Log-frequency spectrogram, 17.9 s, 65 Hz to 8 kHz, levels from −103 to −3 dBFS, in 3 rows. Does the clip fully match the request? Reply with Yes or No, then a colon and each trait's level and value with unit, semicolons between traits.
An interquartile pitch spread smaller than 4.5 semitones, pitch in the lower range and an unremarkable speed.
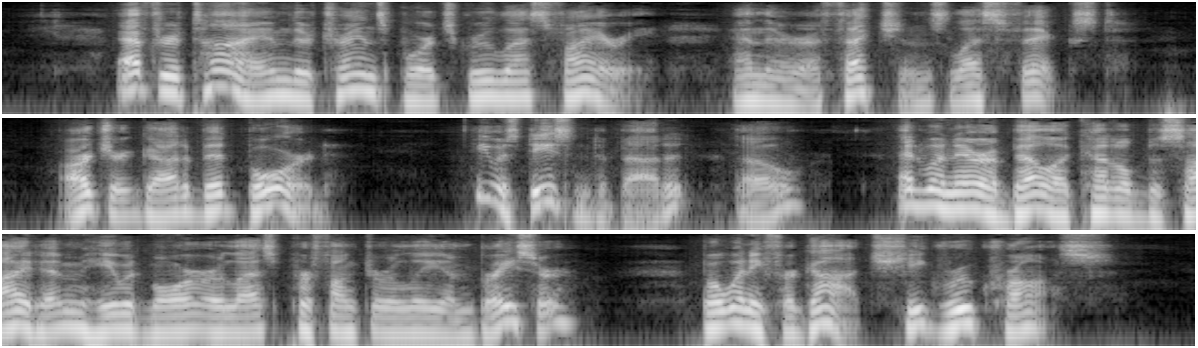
No: average, 4.9 semitones; low, 130 Hz; average, 150 wpm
